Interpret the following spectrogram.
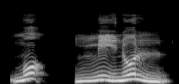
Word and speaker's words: المؤمن: লাম পেশ মুল, সালামুল, মিম হামজা পেশ মু, মু, একটু ধাক্কা দেব, মু, মিম জের মি, মু মি, নুন লাম পেশ নুল, মু মিনুল, মু মিনুল, মু মিনুল,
